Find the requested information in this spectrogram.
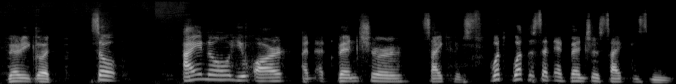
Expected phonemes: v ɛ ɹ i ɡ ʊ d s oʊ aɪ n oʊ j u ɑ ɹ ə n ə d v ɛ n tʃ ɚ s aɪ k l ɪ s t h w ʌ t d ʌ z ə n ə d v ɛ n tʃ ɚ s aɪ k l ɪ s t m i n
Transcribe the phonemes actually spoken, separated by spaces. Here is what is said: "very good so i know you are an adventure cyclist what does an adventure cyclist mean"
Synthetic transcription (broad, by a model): v ɛ ɹ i ɡ ʊ d s oʊ aɪ n oʊ j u ɑ ɹ ə n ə d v ɛ n tʃ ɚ s aɪ k l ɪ s t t w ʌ t d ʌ s ə n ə d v ɛ n tʃ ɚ s aɪ k l ɪ s t m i n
